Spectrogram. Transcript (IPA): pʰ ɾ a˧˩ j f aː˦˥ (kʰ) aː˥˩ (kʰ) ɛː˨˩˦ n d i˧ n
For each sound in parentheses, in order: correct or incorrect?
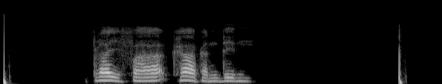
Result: correct, incorrect: pʰ

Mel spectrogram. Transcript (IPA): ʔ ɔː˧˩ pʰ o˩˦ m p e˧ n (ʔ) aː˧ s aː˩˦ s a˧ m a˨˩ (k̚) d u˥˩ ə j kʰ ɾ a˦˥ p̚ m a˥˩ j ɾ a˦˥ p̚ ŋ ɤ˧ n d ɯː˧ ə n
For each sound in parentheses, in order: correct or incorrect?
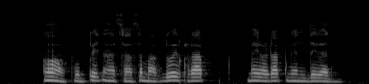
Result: correct, correct

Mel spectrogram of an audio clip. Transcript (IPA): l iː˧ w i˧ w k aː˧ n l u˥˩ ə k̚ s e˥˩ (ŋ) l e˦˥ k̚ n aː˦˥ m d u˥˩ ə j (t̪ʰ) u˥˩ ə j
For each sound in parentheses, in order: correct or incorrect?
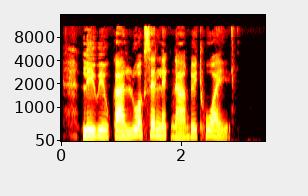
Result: incorrect: n, correct

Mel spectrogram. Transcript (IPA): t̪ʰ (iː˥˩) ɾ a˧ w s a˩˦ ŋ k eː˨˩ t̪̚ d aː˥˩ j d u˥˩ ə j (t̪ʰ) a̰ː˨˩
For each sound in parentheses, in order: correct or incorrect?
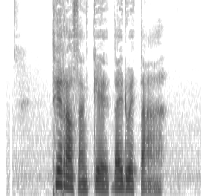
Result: correct, incorrect: t̪

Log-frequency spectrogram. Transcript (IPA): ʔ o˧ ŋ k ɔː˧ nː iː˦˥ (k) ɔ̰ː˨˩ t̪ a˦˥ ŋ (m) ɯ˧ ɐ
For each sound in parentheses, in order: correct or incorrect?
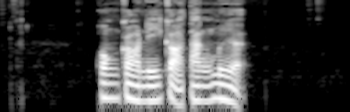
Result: correct, correct

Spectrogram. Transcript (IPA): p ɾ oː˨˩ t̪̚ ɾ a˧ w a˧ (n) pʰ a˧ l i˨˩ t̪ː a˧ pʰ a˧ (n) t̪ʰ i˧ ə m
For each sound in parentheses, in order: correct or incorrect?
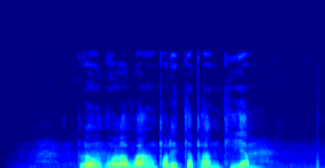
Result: incorrect: ŋ, correct

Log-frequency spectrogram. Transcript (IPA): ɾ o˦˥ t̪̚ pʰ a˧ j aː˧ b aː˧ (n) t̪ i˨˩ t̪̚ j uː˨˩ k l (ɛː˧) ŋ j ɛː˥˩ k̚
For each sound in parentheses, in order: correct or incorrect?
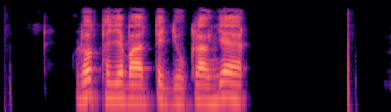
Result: correct, incorrect: aː˧

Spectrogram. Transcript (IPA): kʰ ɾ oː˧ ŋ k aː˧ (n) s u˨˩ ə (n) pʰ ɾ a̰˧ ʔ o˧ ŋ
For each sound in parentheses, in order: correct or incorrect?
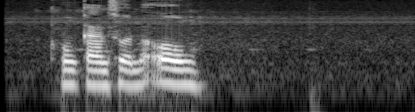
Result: correct, correct

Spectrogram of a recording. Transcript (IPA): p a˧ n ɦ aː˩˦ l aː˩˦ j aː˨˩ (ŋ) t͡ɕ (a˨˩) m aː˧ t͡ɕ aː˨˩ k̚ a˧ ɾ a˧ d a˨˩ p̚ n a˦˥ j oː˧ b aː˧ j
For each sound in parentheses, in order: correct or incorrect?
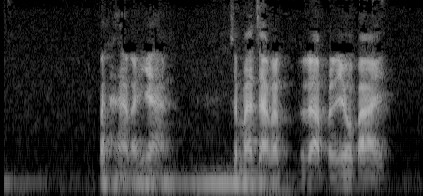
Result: correct, correct

